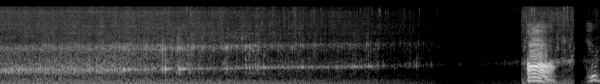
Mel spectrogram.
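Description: A dark carbonated soft drink poured into a glass jar, the stream splashing and the foam fizzing, with a faint tone that rises slowly in pitch as the jar fills. It fades away about four seconds in.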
